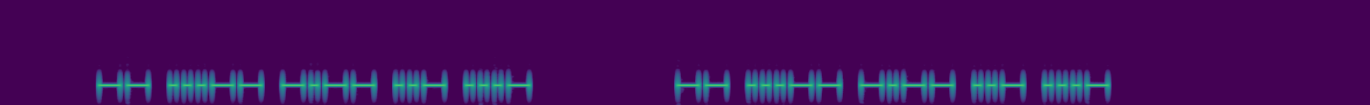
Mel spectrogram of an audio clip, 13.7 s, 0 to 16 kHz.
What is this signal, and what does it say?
Morse code, heard as a keyed tone, about 17 wpm, 700 Hz. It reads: M3YUV M3YUV
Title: DXCC-100 Call Signs - 5 Characters - Repeated 2x - 17wpm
